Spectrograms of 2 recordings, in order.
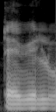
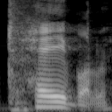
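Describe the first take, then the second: First: It is said with a Bengali pronunciation. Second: It is said with an English pronunciation. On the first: "Bangla যদি উচ্চারণ করেন টেবিল বলতে পারেন" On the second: "টেবল English sound"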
